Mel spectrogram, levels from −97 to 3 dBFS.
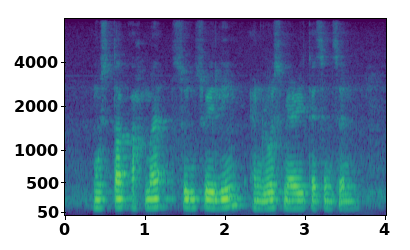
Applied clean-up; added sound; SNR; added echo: none; none; none; none.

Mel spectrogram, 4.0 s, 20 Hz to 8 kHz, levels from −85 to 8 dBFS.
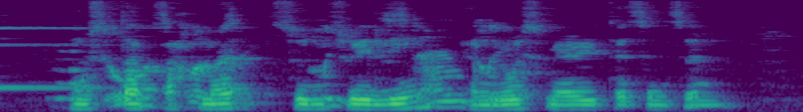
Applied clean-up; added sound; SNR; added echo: classical method WPE with log-MMSE.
